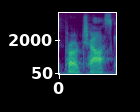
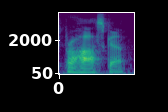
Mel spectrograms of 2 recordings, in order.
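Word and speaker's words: Procházka: what's scary about Jiri Prochazka. I believe that's how you say his name. I don't think it's Prochazka. I believe it's Prochazka.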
